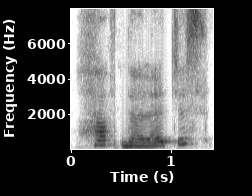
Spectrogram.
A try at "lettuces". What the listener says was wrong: lettuces. Hang on, there is S sound. Remember, you must pronounce the S sound.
